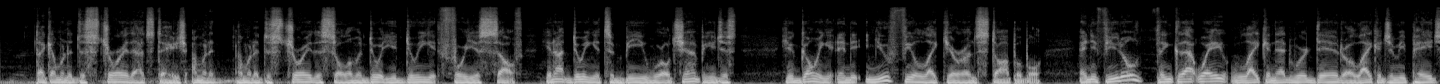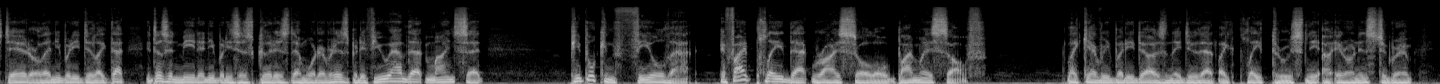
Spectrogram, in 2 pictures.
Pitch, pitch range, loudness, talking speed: 90 Hz, 85-105 Hz, -19 LUFS, 215 wpm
